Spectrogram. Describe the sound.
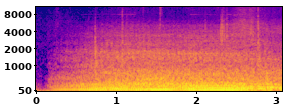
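A car drives along a forest track into a logging area. Its engine makes a low, steady rumble that swells within the first half second and then holds as a continuous drone, with no talking.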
